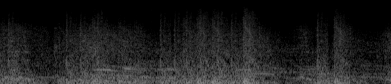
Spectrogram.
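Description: Rapid carbine gunfire from the Innawoods Doom mod, a dense continuous string of shots with no pauses, loud and close throughout.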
